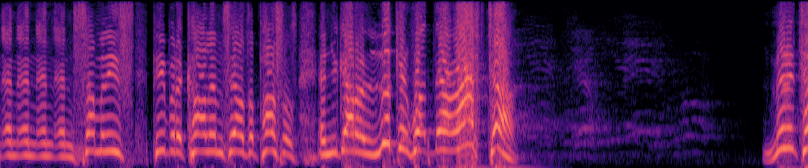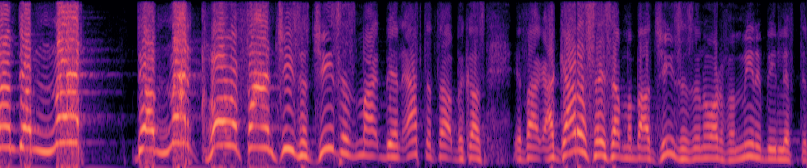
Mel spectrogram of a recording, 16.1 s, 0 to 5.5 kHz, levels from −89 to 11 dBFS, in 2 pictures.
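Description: Throughout, aliasing: resampling skipped its anti-alias filter, so content above the 5.5 kHz fold point reflects back as gritty, metallic tones about 25 dB down.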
